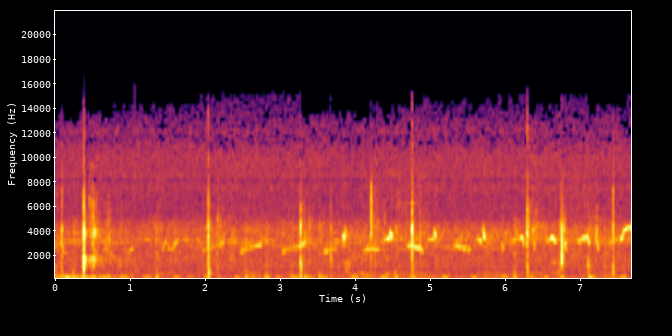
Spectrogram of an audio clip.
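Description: Birds chirping over and over in short calls, with several sharp slaps of a volleyball being played during a rally.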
